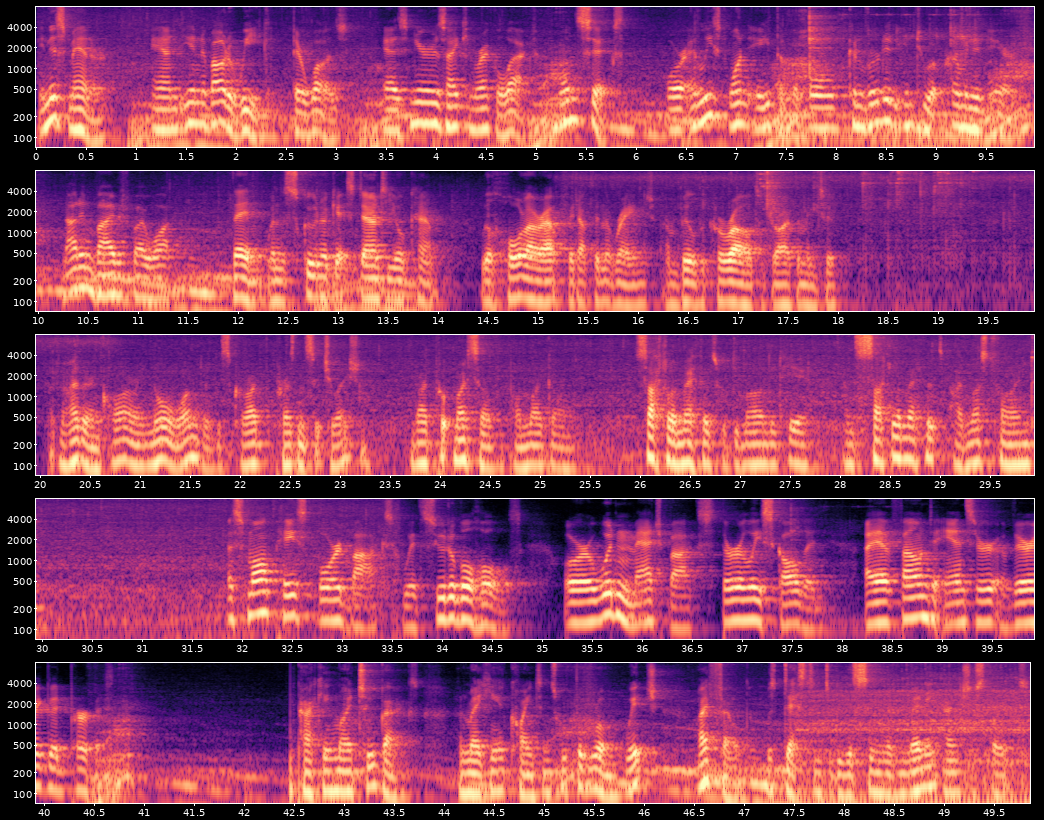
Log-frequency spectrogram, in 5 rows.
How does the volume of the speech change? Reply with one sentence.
The volume of the speech stays about the same.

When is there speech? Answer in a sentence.
You can hear the speech from 0.0 to 11.3 s, from 11.9 to 18.0 s, from 20.1 to 29.9 s, from 31.9 to 40.6 s and from 42.5 to 49.8 s.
